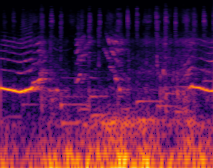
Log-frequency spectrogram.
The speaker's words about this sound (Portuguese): E talvez seja justamente isso que esses sons revelam. Não apenas uma conversa entre mãe e filhote, mas a história de uma nova geração de baleias que começa a vida nas águas do Espírito Santo.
